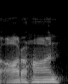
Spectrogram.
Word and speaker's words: Aodhan: go over these wheels these are the autohan i finally learned how to say them properly by uh going to their website but aod h a n these are the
